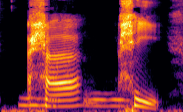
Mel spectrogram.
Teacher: H kecil itu makhrajnya dari tengah tenggorokan. Tengah tenggorokan itu titik yang berwarna putih di sini.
